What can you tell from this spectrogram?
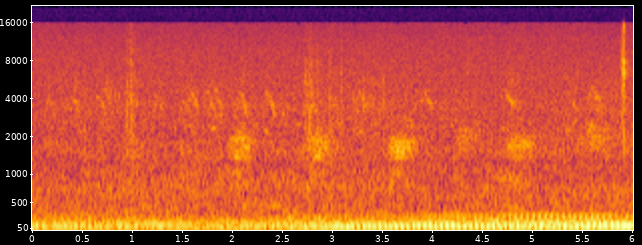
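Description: Crows cawing over and over, about one call every three-quarters of a second from about two seconds in, over a low steady hum that grows louder partway through. A single sharp click comes just before the end.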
